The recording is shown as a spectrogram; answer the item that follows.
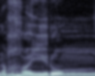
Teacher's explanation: Khai fathah bertemu ya sukun kita lunakkan huruf lin.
